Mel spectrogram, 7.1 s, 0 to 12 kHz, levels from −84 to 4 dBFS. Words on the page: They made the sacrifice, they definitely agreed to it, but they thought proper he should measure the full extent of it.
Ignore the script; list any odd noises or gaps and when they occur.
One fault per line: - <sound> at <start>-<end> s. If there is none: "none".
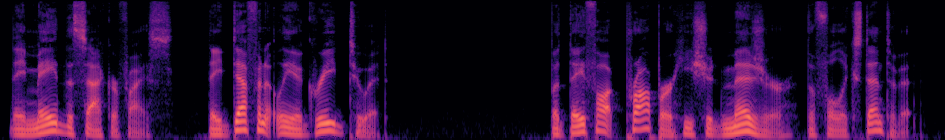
none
